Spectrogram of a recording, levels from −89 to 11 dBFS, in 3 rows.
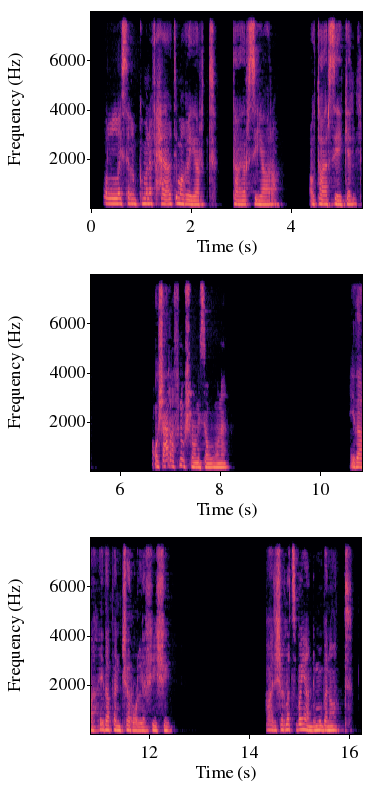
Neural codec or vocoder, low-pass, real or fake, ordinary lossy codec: none; none; real; none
